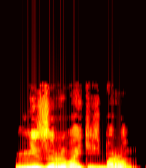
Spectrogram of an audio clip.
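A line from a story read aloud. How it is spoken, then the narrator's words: Man's snort. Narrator (Russian): хмыкнул мужчина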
